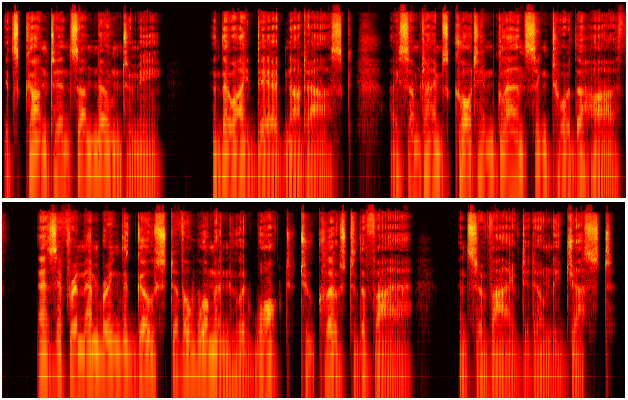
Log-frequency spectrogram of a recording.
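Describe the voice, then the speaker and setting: A man narrating a Victorian detective story as a scripted, dramatic audiobook, in a measured, literary manner. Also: very deep voice, animated, no echo, studio quality.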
